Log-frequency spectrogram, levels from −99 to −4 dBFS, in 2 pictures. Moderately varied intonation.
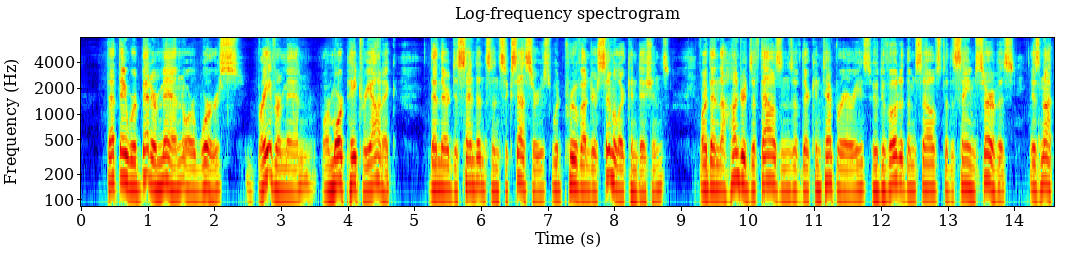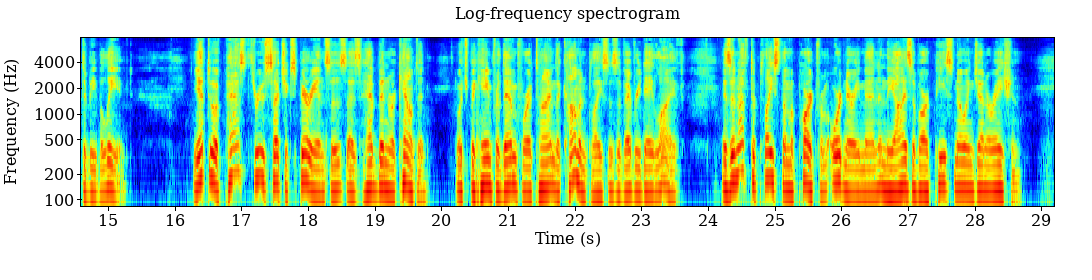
Yes: average, 3.9 semitones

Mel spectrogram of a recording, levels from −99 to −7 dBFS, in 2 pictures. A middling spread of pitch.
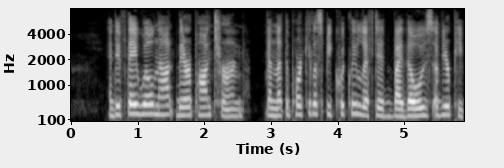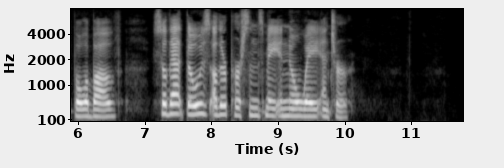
Yes: average, 3.9 semitones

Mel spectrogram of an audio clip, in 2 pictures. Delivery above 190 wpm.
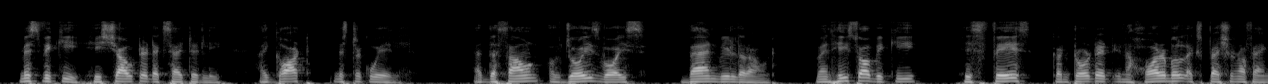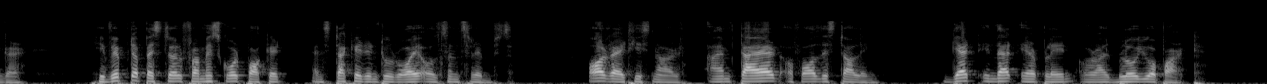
No: average, 155 wpm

